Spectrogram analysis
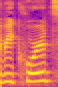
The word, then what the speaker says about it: record: They look alike, but they do not sound alike. They have different word stress. Listen to a few examples. He records his speeches.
